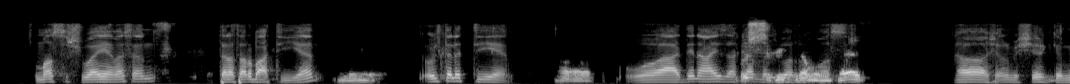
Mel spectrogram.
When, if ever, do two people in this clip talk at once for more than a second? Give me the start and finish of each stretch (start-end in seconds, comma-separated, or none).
7.3-8.7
